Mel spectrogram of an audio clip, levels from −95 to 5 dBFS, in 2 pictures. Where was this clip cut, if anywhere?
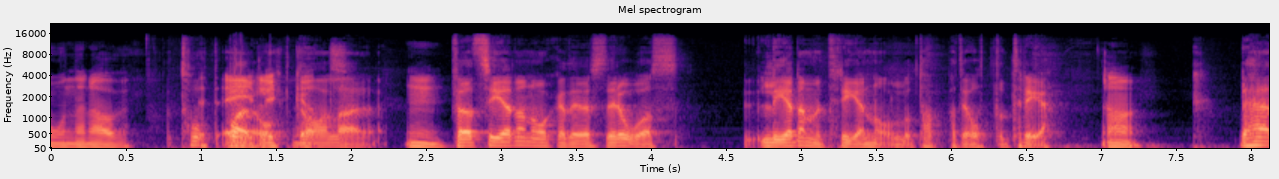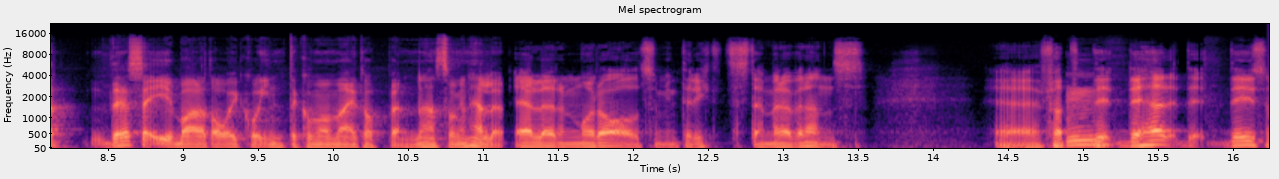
0:02.2
0:11.1

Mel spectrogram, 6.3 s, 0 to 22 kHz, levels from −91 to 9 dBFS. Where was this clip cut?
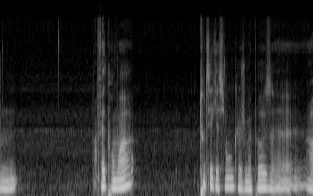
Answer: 0:02.1

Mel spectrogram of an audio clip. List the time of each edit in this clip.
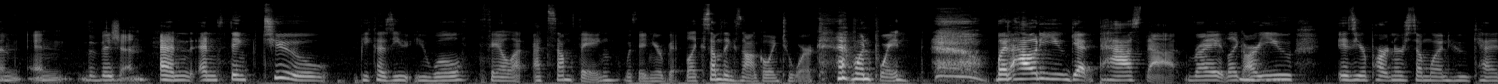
0:01.5
0:10.1

